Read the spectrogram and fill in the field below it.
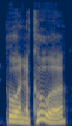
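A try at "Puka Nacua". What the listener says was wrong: Is that how you say his name? Is the K silent? Yeah, about to say there's Puka. Puka is in there somewhere.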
